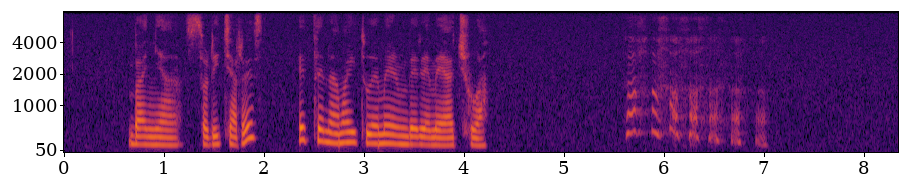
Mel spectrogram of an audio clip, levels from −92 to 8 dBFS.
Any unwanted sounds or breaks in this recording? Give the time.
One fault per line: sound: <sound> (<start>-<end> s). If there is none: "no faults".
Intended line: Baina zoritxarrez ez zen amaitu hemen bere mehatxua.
sound: laugh (5.6-7.1 s)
